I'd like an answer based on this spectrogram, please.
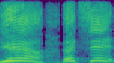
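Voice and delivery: high, slow, excited, thrilled yell. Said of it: "I was so excited".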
